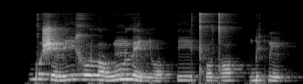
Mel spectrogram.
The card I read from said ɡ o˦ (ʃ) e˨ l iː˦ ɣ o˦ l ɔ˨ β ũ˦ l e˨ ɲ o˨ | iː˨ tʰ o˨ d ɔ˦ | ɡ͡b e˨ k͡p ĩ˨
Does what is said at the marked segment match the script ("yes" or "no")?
yes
